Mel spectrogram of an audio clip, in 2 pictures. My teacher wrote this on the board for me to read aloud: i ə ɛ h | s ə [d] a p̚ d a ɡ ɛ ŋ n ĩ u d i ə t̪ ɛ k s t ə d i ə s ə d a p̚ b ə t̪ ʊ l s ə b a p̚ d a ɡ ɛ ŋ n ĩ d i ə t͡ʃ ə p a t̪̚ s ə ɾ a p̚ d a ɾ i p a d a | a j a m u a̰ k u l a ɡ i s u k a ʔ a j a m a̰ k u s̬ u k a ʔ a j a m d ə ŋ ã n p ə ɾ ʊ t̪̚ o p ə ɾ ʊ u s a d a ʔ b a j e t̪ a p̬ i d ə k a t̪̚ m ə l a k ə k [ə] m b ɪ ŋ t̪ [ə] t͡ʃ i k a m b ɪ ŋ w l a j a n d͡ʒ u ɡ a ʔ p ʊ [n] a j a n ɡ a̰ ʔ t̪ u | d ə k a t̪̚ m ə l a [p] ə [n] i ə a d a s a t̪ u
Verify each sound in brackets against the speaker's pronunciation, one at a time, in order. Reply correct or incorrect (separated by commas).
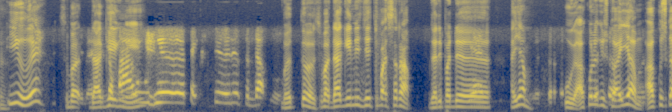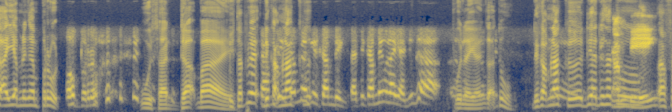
incorrect, incorrect, incorrect, correct, incorrect, incorrect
